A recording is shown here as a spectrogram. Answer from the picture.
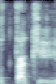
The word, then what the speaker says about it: Taki: Sí, originalmente al parecer eh, habían escrito taque con E, pero pronunciado taqui.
